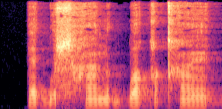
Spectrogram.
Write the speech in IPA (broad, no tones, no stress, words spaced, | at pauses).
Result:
ɛɡ͡boɬhã nʊɡɓo qəqʰɛ̃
